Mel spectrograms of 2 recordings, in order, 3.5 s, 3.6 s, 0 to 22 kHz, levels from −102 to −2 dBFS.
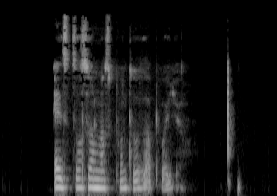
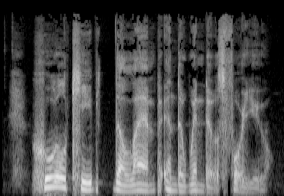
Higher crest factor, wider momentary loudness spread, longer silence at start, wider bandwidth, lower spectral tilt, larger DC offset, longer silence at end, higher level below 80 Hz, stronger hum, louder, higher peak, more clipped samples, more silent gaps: first, 28 dB vs 18 dB; first, 15 LU vs 12 LU; first, 0.65 s vs 0.15 s; about the same, 15.5 kHz vs 16.5 kHz; about the same, -4 dB/octave vs -5 dB/octave; neither; first, 0.45 s vs 0.2 s; second, -72 dBFS vs -56 dBFS; neither; second, -35 LUFS vs -21 LUFS; second, -10 dBFS vs -4 dBFS; neither; neither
